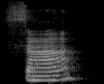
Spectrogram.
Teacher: Eu tenho aí o hiato. Eles se encontram, o A e o U, mas se separam em sílabas diferentes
